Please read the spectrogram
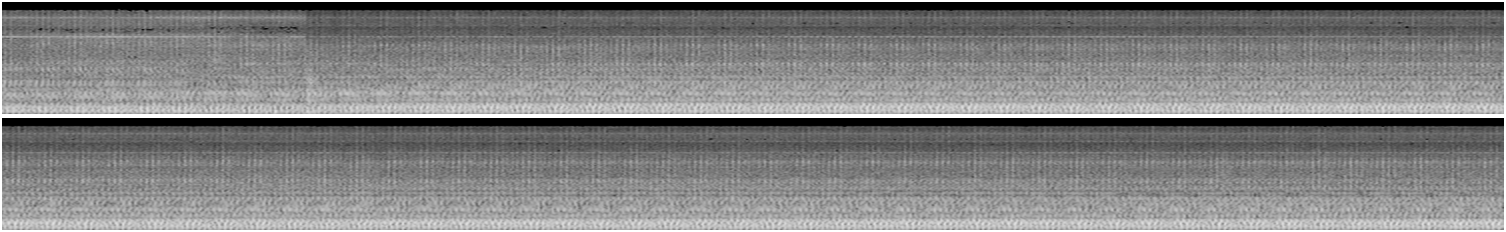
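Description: Front-loading washing machine spinning a load of towels at a steady speed: an even motor whine over the hum of the spinning drum.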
